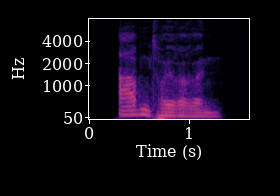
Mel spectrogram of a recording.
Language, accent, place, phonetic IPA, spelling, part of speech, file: German, Germany, Berlin, [ˈaːbn̩tɔɪ̯ʁəʁɪn], Abenteurerin, noun, De-Abenteurerin.ogg
- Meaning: An adventuress, female adventurer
